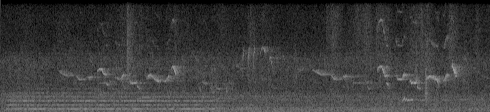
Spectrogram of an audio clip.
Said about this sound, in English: We arrived in the town of Ella, which, apart from having one of the most beautiful views on the island, also had an old slow train crawling on antique rails through a reverberant valley.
